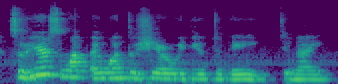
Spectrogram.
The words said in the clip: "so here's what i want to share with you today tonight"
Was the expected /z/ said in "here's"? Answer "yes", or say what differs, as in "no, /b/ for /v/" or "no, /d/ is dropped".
no, /s/ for /z/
